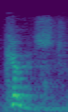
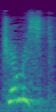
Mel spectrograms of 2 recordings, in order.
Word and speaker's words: chemist: honey yes please spell chemist Oh blimey okay does not begin with a cake it sounds like it begins with k ch but that is making it chemist oh the CH is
